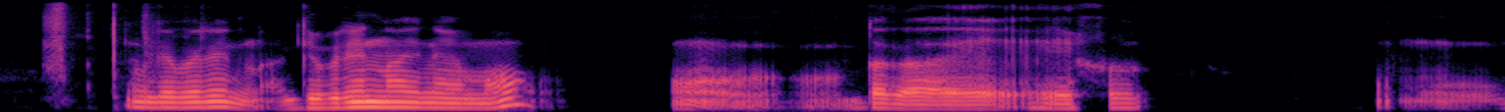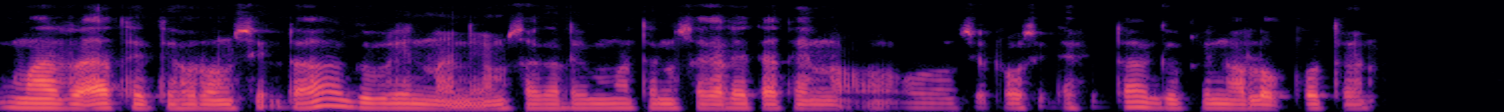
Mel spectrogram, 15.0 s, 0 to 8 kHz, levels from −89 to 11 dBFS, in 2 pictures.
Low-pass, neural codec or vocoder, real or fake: 7.2 kHz; autoencoder, 48 kHz, 128 numbers a frame, DAC-VAE, trained on Japanese speech; fake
